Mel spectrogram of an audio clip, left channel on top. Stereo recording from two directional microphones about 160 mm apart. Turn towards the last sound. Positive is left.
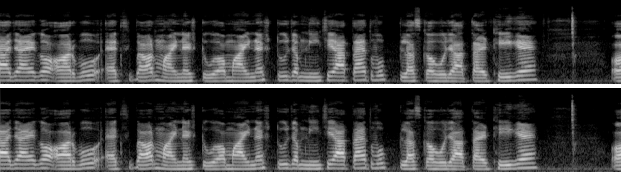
turn(degrees=15)  # may be behind; listen again after turning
